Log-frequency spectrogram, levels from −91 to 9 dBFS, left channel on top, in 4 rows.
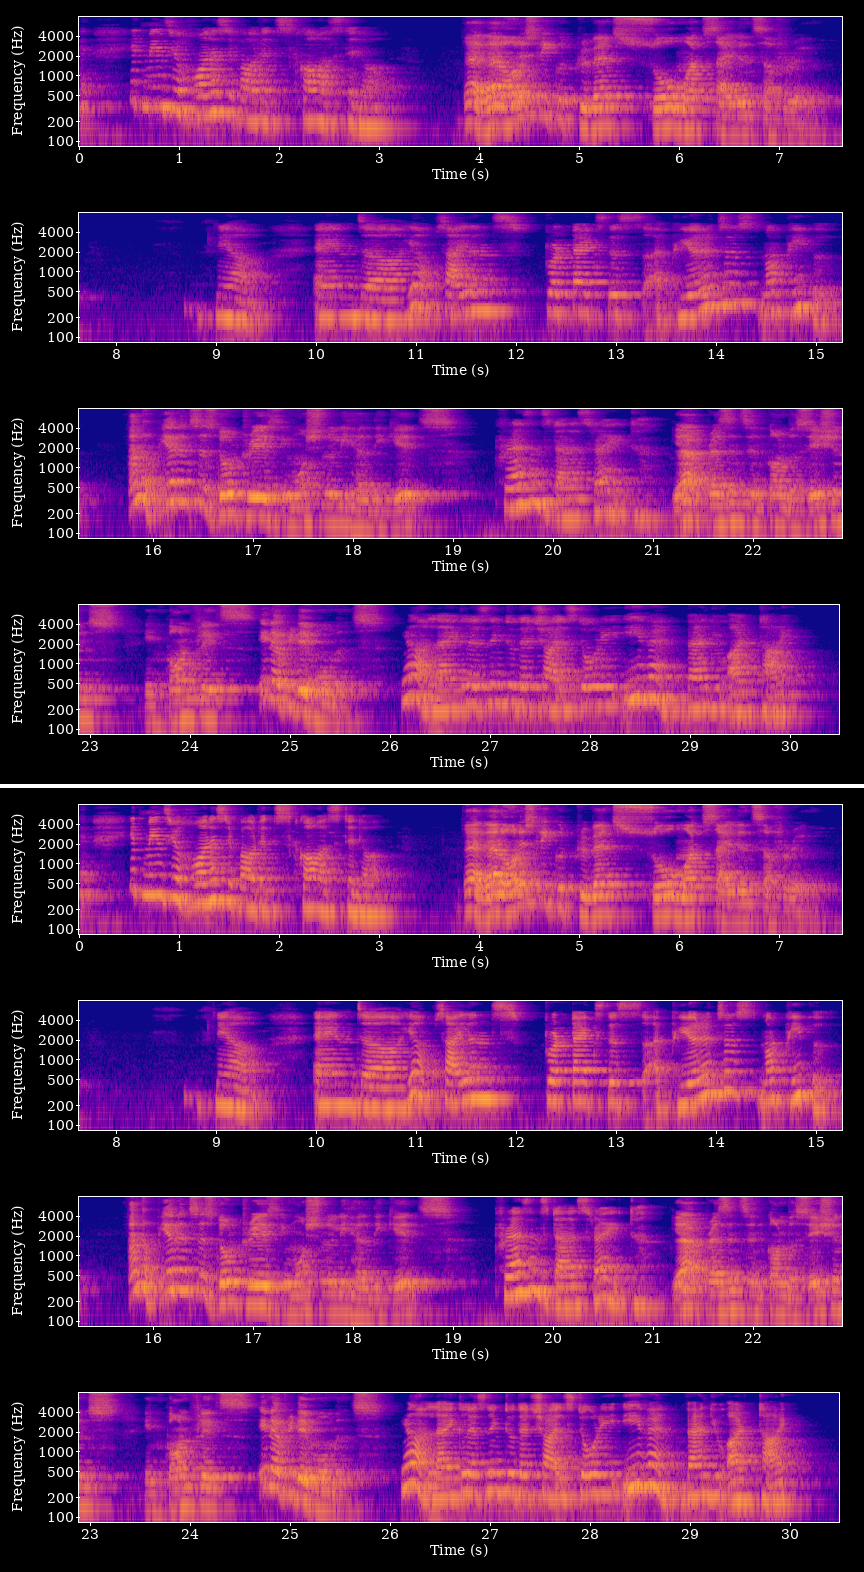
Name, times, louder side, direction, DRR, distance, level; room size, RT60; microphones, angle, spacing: voice 1, 0.0-3.1 8.7-12.0 12.3-15.2 19.4-21.0 26.1-29.9, right 4 dB, 85° right, 0.4 m, -24 dB
voice 2, 3.8-7.4 15.8-19.0 21.2-23.2 23.5-25.9, right 1 dB, 25° right, 0.6 m, -24 dB
4.4 x 2.1 x 3.3 m
head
